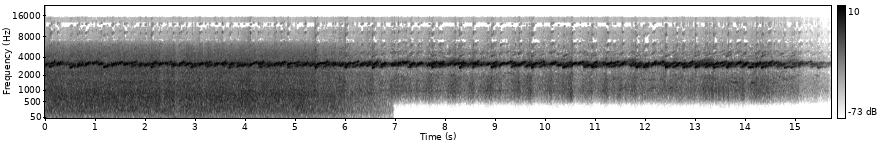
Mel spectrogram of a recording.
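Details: Spring peepers, tree frogs calling at night after summer rain, a dense chorus of high, piercing peeps repeated rapidly, about 150 per minute, with a low rumble of rain or traffic fading out after six seconds.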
